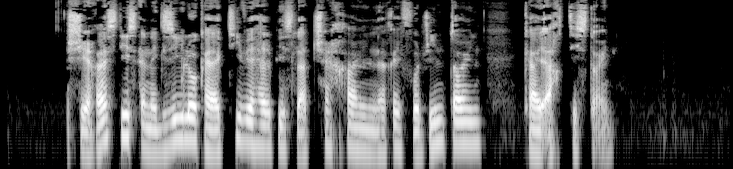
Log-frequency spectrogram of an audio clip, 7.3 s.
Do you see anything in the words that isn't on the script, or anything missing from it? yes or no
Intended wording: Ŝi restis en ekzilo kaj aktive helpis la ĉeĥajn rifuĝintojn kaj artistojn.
no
